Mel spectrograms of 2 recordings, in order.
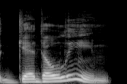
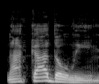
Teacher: the kamatz of Yah, that's the name of the vowel there, kamatz, changes to shva when the word is elongated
